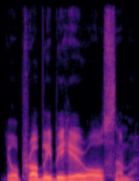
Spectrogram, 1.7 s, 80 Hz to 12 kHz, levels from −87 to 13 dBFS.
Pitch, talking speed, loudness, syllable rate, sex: 95 Hz, 205 wpm, -17 LUFS, 6.4 syllables/s, male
